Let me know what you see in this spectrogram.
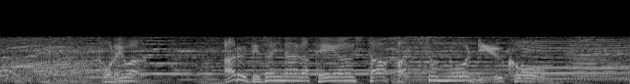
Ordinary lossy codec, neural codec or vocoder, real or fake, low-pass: none; none; real; 3.6 kHz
